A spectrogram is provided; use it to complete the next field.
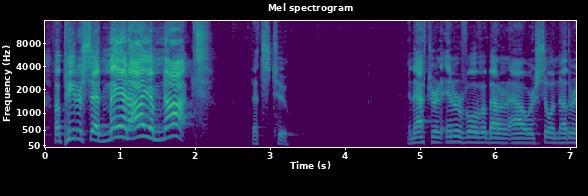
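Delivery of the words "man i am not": high, loud, slow denial; sharp denial. Retold or imitated. Peter denying he knows Jesus, loud and high. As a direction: bite off the denial.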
